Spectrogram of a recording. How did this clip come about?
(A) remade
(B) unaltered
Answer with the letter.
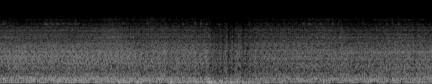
B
